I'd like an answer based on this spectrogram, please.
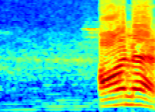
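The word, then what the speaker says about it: honour: देखिए ऑनर। हम इसे क्या पढ़ते हैं? ऑनर। ठीक है? ऑनर नहीं पढ़ते हैं। एच नहीं पढ़ना है।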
